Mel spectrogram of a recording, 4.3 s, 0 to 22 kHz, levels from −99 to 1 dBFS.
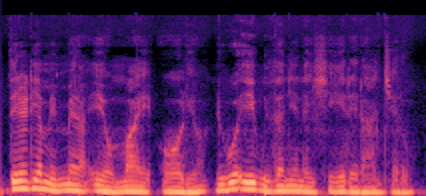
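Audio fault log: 2.63 s compressed frames skipped: a brief smeared blip as the sound lurches ahead around 50 ms, about two 26.1 ms frames never decoded, overlap softening the join.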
